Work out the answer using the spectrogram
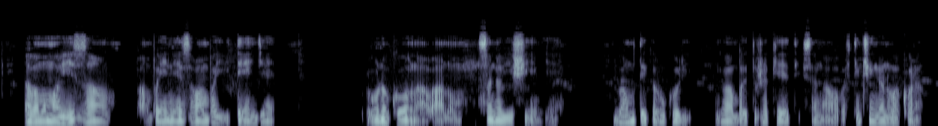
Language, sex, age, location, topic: Kinyarwanda, male, 18-24, Kigali, health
